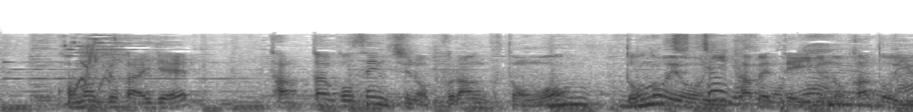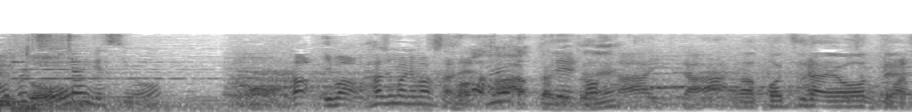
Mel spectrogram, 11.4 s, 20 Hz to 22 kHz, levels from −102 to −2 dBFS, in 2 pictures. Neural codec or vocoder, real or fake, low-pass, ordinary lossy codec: none; real; 7.2 kHz; AAC, 32 kbps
